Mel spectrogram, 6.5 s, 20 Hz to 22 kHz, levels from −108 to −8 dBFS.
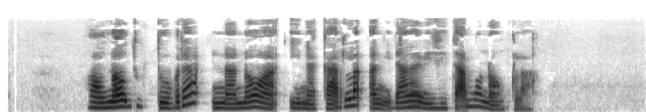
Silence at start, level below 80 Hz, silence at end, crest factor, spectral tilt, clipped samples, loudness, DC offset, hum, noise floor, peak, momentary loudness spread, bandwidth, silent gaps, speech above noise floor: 0.9 s; -70 dBFS; 1.1 s; 22 dB; -6 dB/octave; under 0.1%; -23 LUFS; under 0.1%; none; -74 dBFS; -2 dBFS; 10 LU; 11.5 kHz; none; 51 dB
